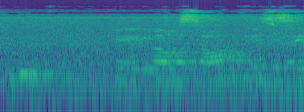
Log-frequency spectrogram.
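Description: Faint voices in a large hall: a brief low vocal sound near the start, then quiet talk from about halfway through.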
